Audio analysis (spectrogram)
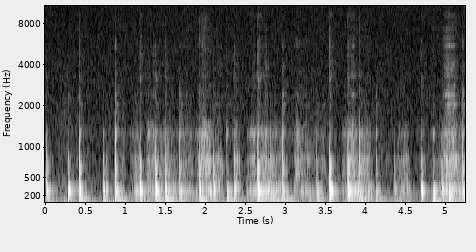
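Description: Long red nails tap the sides and stand of a black Blue Yeti USB microphone, with its hollow metal body and stand. A quick, uneven run of light taps gives short, dull knocks with a hollow midrange ring and a soft low thump beneath, each dying away almost at once.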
